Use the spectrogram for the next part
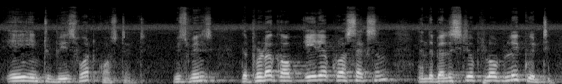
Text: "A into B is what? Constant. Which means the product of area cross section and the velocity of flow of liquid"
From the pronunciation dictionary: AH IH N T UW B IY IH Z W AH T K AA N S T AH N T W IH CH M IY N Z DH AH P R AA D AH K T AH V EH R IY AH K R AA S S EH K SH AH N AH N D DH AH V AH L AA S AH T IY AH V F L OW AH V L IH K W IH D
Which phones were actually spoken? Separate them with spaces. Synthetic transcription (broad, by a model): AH IH N T UW B IY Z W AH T K AA N S T AH N T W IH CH M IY N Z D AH P R AA D AH K T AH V EH R IY AH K R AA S S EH K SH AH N AH N D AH B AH L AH S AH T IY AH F L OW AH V L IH K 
